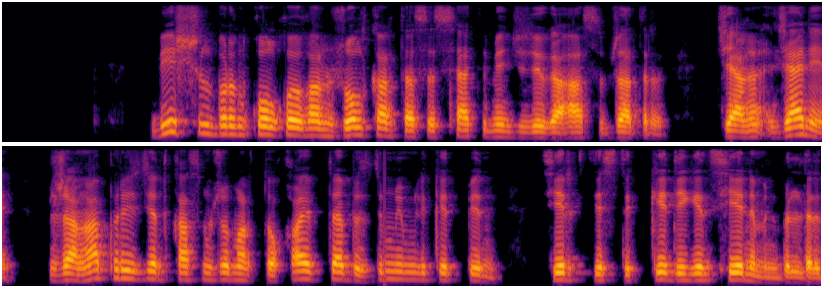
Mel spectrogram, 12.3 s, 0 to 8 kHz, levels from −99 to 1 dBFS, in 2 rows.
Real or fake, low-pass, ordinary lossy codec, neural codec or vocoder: real; 7.2 kHz; none; none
